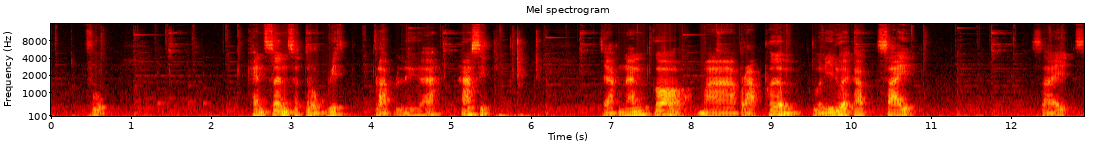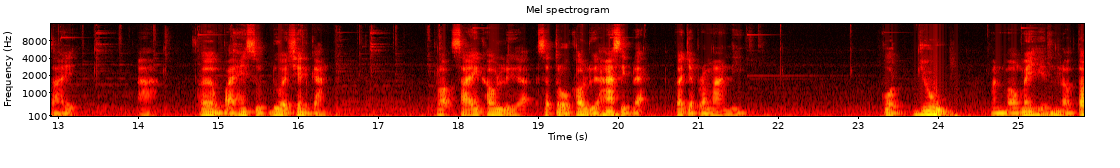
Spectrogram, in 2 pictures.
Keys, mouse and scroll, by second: 0.3 Delete, 5.8 Return, 12.0-14.0 scroll down 1.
